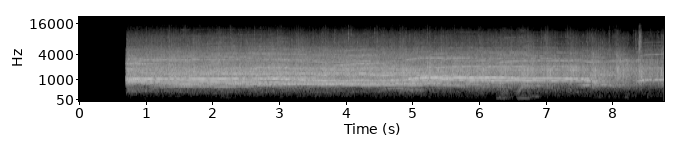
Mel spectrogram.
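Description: Audience applauding and cheering, with many voices calling out over the clapping. The sound cuts in abruptly just under a second in.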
